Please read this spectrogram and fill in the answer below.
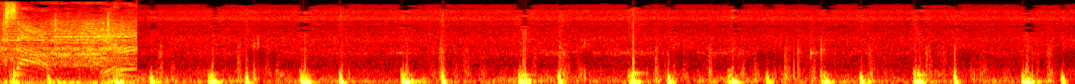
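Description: Rock music cuts off abruptly about a second in and gives way to a heartbeat-like thumping: repeated low, dull beats, about three a second, with little else over them.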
